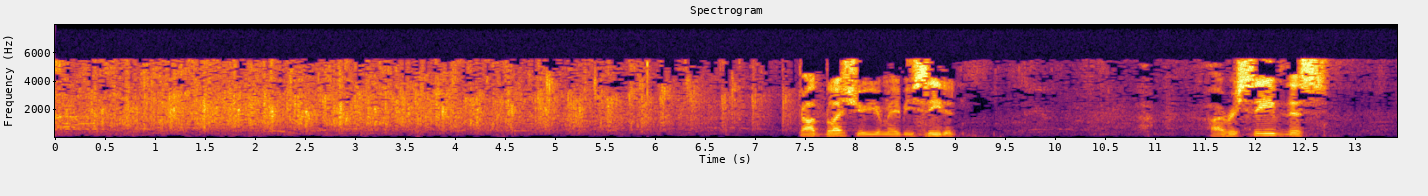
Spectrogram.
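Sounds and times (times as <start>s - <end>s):
audience clapping: 0.0s - 7.9s
speech: 7.4s - 9.1s, 11.6s - 12.8s.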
